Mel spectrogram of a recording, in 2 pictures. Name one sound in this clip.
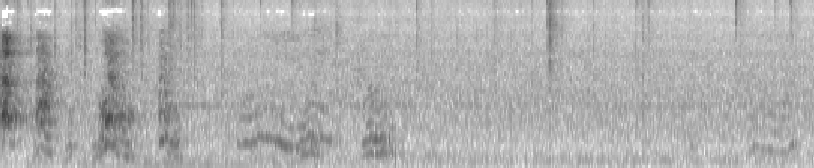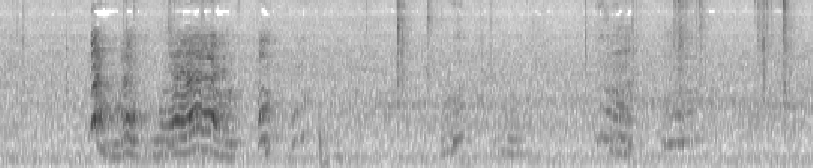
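A broom head knocks and scrapes as puppies tug at it.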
